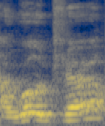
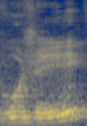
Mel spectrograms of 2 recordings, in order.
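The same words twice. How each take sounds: First: The name is pronounced in an English-like way. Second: The name is pronounced in a French way. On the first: This is how it is said in Quebec. The speaker calls it wrong. "On dit pas Roger" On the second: This is how it is said in France. The speaker calls it right. "on dit Roger"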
